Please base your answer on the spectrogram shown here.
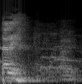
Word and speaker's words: tarea: Y es tarea porque lleva acento en la E.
